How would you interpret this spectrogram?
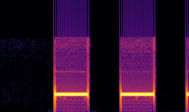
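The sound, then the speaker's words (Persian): A telephone busy tone after a phone call drops: a steady, mid-pitched electronic beep pulsing on and off in a quick even rhythm, about three short bursts with silence between, clear and alone with no voices. “بله تلفنم بیرته قطع شد.”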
